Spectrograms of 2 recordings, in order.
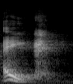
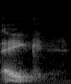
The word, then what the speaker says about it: ache: We have ache, not H. It's pronounced ache, as in headache, toothache, backache.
